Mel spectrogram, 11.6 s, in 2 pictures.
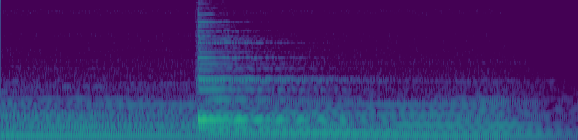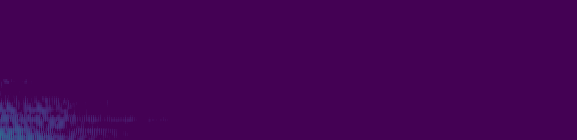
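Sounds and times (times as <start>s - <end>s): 
classical guitar: 0.0s - 6.7s.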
